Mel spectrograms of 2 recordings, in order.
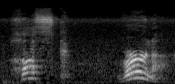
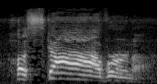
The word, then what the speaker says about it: Husqvarna: wrong you know it's husk Virna not Husqvarna there's no I in between the Q and the V you know what I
